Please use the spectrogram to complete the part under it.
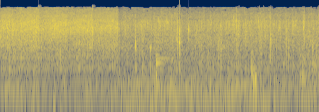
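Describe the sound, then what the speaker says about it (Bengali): Fish frying in a pan in a village kitchen, a steady loud sizzle and crackle with occasional stirring clicks and pops, no talk. "মাছটা ভাজি আস্তে আস্তে।"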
